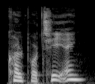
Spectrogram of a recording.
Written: kolportering

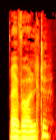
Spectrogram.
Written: revolte

